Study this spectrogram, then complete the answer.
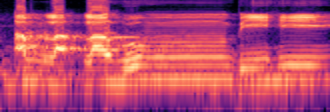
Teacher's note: mim sukun yang bertemu ba bukan tertutup 100% tapi remang-remang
